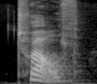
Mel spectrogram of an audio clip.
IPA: twɛlθ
